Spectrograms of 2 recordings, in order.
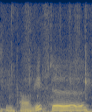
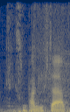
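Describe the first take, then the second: First: Slow, savoured echo of Gifte; drawn-out repeat. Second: Said in the usual way. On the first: Shown as a demonstration. Streamer slowly relishing the poison hit, drawn out. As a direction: stretch each word out, relishing it. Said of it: "slow mocking repeat". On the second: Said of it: "repeats words slowly after".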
